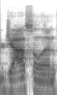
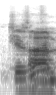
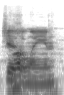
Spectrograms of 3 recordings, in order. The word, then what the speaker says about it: Ghislaine: I just found out how to pronounce her name today. Huh. I've been calling her Jocelyn forever. Ghislaine?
